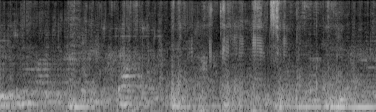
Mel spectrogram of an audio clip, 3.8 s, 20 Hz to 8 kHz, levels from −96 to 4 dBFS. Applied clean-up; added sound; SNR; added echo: neural separator model SepFormer DNS4.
